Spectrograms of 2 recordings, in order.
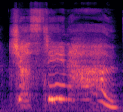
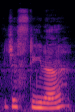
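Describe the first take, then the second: First: High, drawn-out cry for help; imitated scream. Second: Said in the usual way. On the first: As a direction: scream the name like someone crying for help. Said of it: "screamed. Like somebody was, like, crying for help". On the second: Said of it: "I hear my name".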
